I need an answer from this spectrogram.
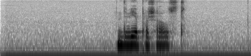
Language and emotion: Russian, neutral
